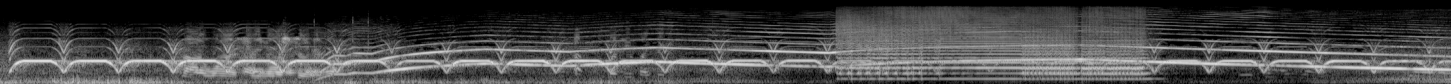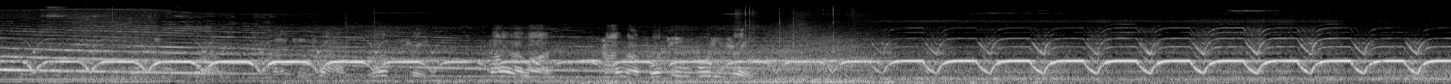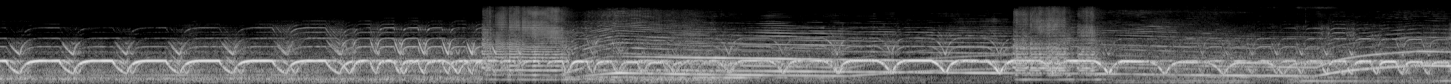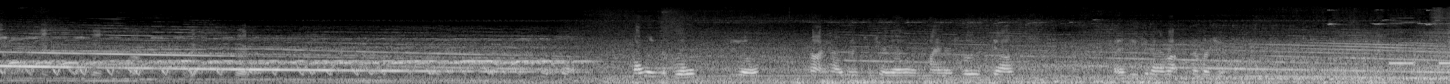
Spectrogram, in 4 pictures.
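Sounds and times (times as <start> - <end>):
electronic siren yelping: 0.0 - 50.2, 50.8 - 58.0
air horn blast: 8.3 - 11.6, 33.8 - 35.5, 39.1 - 40.2.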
